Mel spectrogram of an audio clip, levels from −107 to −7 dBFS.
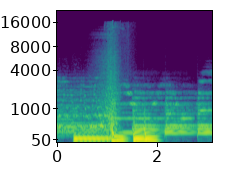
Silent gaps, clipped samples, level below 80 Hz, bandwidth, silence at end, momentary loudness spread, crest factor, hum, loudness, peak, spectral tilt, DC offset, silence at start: none; under 0.1%; -22 dBFS; 5.6 kHz; 0 s; 9 LU; 14 dB; none; -21 LUFS; -4 dBFS; -9.5 dB/octave; under 0.1%; 0 s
